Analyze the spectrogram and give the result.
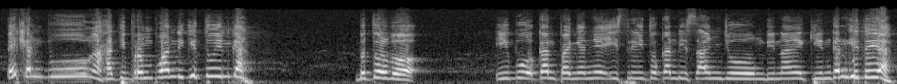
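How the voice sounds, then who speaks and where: A man preaching a humorous religious sermon, joking and calling out loudly to the crowd. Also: very high voice, fairly even intonation, normal speed. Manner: joking, loud call-and-response with the crowd. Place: outdoor religious gathering.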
